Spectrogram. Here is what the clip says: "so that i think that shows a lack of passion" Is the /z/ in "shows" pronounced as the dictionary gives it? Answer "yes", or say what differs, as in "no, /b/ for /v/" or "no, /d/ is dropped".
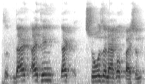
yes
